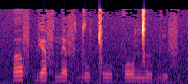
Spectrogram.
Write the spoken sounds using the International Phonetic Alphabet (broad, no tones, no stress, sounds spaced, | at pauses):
ʌ f bʲ a f n ɛ f d u ǀ u k o ŋ͡ǀ ɯ b i f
